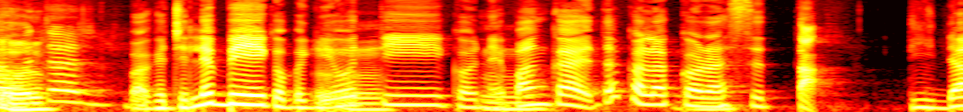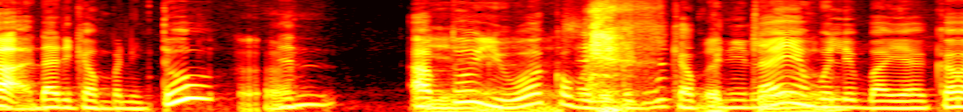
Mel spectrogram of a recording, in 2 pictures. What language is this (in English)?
Malay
